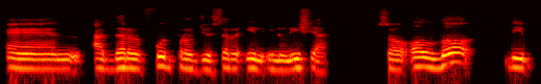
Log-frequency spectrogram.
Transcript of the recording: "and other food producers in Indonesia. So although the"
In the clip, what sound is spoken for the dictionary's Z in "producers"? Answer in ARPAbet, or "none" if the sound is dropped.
none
